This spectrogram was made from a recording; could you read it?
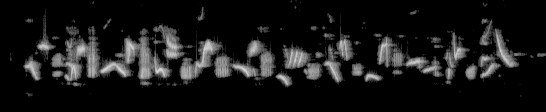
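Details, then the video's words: Moussier's redstart song: a continuous, rapid warbling run of high, scratchy chirps and short whistled slurs, some rising, some falling, lasting about five seconds in a steady chattering stream with no other sounds. "Colirrojo Diademado Canto! Colirrojo Diademado Llamado! Voz! Sonido! - Phoenicurus Moussieri"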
